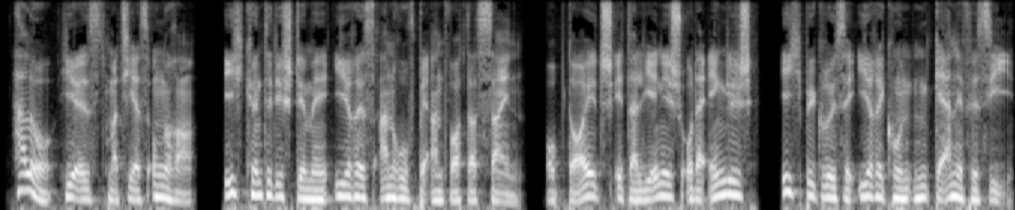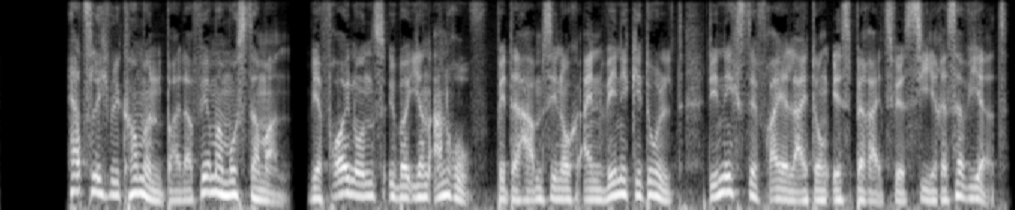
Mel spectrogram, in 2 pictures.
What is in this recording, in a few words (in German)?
Sprecher Telefonansagen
